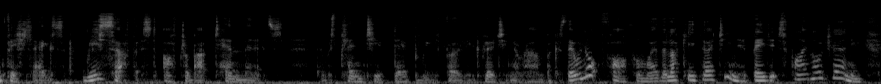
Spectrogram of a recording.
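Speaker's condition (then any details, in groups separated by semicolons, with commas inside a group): No condition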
